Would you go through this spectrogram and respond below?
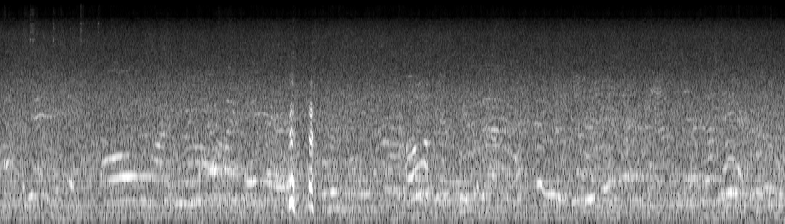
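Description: Water pours steadily into the head tank of a Hardin County treatment plant, a loud continuous rushing with two brief knocks midway and people talking over it.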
